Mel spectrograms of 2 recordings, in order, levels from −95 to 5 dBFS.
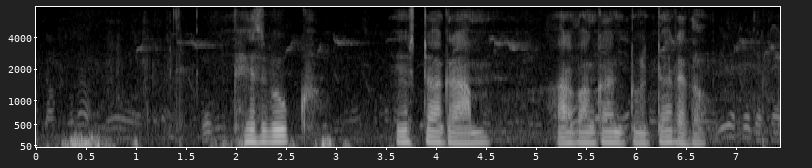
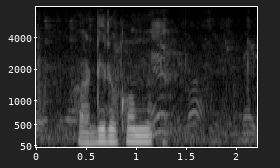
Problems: background conversations at intervals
